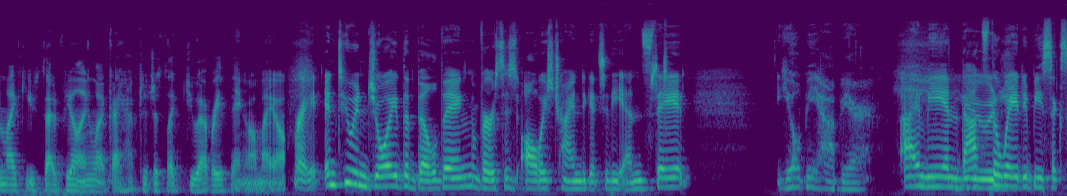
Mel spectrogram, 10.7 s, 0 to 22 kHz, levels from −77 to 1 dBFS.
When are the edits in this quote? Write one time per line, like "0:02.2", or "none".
0:02.8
